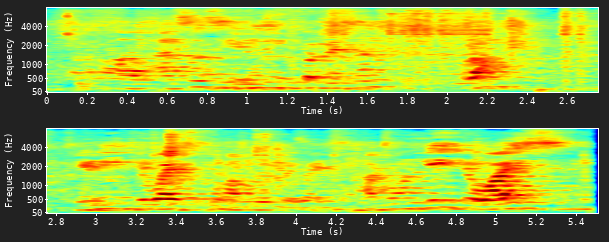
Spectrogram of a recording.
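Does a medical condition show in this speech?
No.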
